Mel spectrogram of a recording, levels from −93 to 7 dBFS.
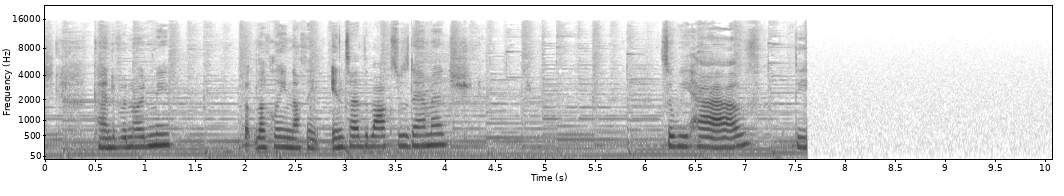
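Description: At 7.63 s the audio dropout to a faint residue begins, likely a lost feed, leaving only hiss about 40 dB down to the end; the cut is abrupt, not a fade.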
